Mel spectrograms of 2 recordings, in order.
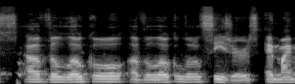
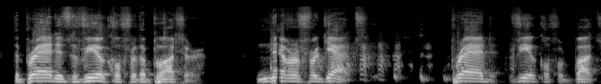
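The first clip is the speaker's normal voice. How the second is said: put-on forceful, insistent, aggressive Greek accent. Telling a listener about a man's unforgettable quote, imitating his aggressive greek voice. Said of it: "I remember his Greek voice".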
